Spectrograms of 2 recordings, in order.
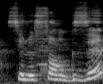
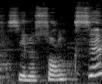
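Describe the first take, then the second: First: Voiced "gz" sound for the letter X. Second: Crisp "ks" sound for the letter X. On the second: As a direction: say X as an unvoiced "ks". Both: Shown as a demonstration. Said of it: "selon la prononciation".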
